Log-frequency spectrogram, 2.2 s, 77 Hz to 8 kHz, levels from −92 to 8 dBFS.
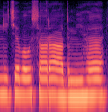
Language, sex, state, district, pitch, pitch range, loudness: Hindi, male, Jharkhand, Deoghar, 155 Hz, 150-155 Hz, -14 LUFS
